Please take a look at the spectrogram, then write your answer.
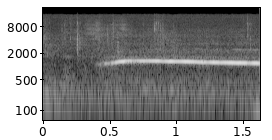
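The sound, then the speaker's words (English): A thin, steady whistling tone of wind forced through a crack under a door threshold holds one high pitch for just over a second over a soft rumbling background. “So, have you ever heard like the wind coming through a crack under the door threshold?”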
